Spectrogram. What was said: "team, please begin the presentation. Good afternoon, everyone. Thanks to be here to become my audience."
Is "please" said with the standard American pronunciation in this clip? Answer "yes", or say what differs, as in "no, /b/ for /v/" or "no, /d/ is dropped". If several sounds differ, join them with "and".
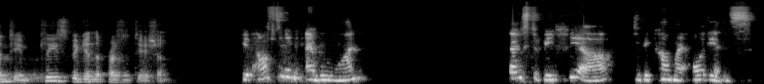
yes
